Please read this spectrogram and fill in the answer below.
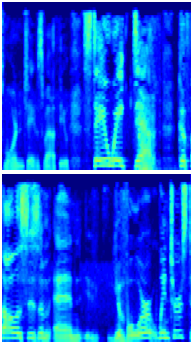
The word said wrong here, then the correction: Yvor: Ivor Winters.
